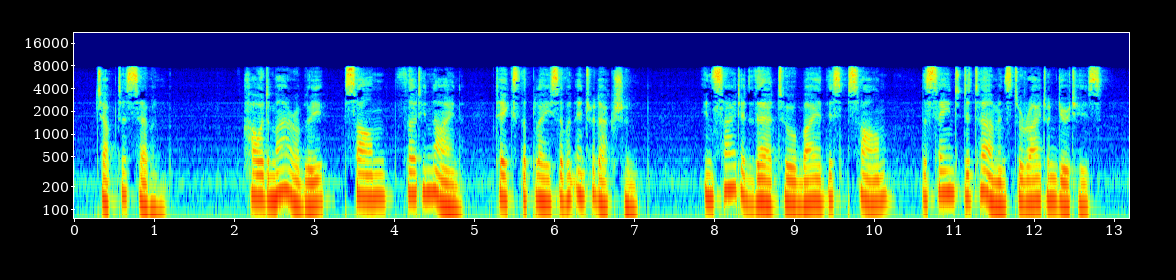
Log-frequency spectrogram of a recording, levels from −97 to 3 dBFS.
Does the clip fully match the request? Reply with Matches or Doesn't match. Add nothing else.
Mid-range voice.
Doesn't match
